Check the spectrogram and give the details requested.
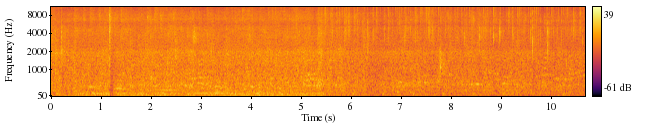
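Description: Steady rain splashing into a plastic bucket of water and onto pebbled concrete ground, with a sharper drop hit now and then.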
